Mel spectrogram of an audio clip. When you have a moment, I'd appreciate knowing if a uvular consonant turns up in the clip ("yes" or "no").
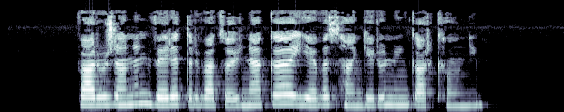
no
